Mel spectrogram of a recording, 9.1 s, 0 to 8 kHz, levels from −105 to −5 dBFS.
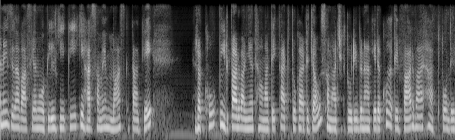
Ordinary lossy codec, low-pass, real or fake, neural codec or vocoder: none; 7.2 kHz; fake; codec, 16 kHz, 2 kbps, X-Codec, HuBERT features, trained on general audio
